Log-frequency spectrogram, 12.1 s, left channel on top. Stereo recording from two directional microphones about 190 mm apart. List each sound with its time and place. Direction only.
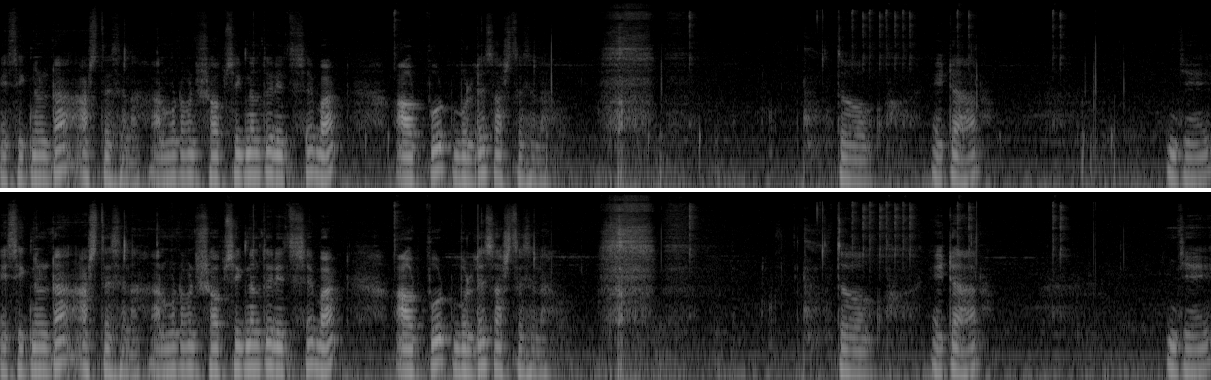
0.0 s speech: 15° right (ahead or behind)
6.0 s snort: 10° right (ahead or behind)
8.0 s a sound: 10° right (ahead or behind)
9.3 s speech: 10° right (ahead or behind)
11.8 s speech: 15° right (ahead or behind)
